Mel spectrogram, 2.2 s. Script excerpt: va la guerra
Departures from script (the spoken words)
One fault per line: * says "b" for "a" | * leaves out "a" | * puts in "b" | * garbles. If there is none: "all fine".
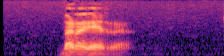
all fine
